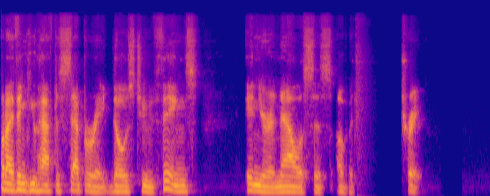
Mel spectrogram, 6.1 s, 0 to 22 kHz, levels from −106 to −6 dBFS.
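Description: At 4.33 s, just after "in your analysis of", a short stall from a late packet holds the last sound about 33 ms too long with a faint buzz or dip. A packet arrived after it was due, so the receiver stretched what it had, then resumed without losing anything.

A call audio freeze follows at 4.47 to 5.05 s, after "your analysis of a". The sound trails into a fading buzz or hiss and then goes silent for about 360 ms, inserting 560 ms in total. A second freeze at 5.51 to 5.81 s is almost entirely silent for about 280 ms. The likely cause is packets held up in transit until the jitter buffer emptied. Unlike the brief stall, each freeze fades to silence and leaves a gap, though the audio picks up where it stopped with nothing missing.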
